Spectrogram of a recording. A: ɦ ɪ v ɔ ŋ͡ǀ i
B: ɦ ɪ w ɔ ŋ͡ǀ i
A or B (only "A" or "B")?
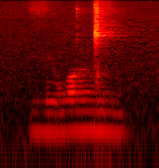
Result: B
